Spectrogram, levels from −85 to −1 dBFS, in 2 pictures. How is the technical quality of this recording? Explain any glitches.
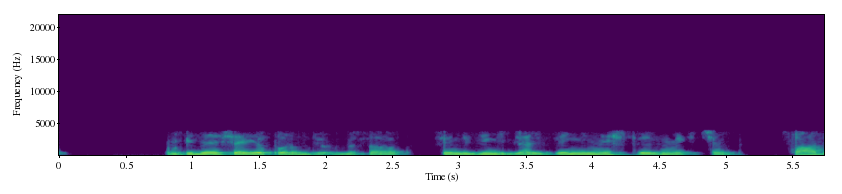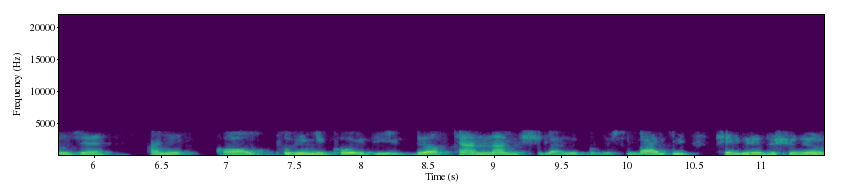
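The speech sounds narrow, muffled and noticeably buzzy from start to finish, with a synthetic, slightly robotic edge that is plainly audible. That is the AMR narrowband mobile codec (AMR-NB) at work. It samples at 8 kHz, so nothing above 4 kHz survives, and it rebuilds each 20 ms frame from a vocal-tract model fed by a few pulses. Here the coarseness points to a low mode, which fits roughly 7.4 kbps.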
